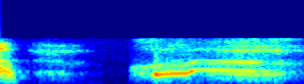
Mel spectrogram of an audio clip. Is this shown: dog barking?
no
